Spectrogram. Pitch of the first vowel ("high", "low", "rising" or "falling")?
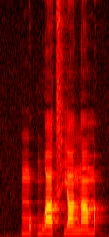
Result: low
